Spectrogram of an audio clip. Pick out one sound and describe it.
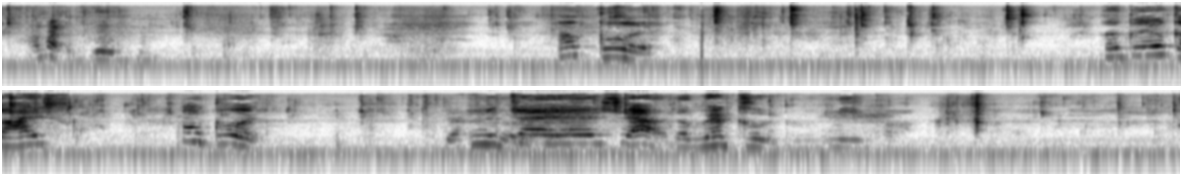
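Children chew and crunch food.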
